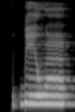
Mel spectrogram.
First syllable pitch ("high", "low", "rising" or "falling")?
high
